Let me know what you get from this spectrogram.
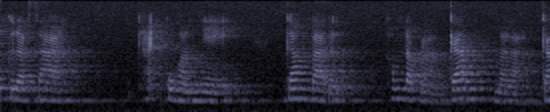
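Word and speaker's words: がんばって: Gam ba đự không đọc là gan mà là gam, gam ba đự.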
